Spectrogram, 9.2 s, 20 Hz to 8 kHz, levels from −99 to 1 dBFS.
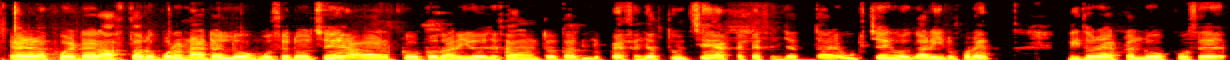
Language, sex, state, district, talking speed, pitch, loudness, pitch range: Bengali, male, West Bengal, North 24 Parganas, 195 wpm, 165 Hz, -15 LUFS, 160-175 Hz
